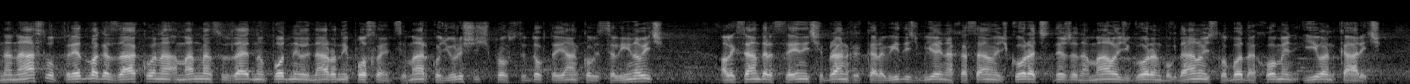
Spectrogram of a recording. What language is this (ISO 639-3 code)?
srp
